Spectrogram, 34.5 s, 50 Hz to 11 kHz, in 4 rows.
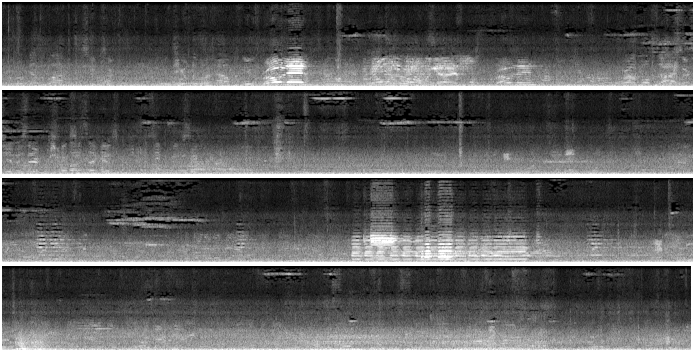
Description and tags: New York City Filmset
Recorded 2006 in New York City on a film set of the movie "i am legend".
New-York, City, Traffic, Street, Film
